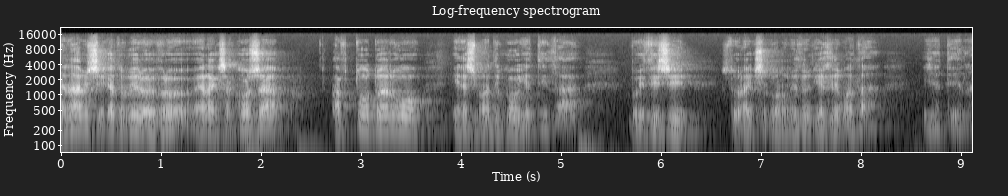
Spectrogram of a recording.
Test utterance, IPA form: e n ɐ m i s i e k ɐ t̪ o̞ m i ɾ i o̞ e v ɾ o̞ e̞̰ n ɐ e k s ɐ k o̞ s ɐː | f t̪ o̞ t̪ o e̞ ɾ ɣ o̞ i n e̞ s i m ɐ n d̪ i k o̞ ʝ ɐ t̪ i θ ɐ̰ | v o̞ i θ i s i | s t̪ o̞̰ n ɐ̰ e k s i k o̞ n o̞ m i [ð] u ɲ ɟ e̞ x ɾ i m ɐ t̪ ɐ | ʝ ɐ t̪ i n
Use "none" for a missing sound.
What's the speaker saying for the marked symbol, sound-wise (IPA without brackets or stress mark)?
θ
